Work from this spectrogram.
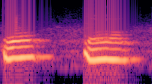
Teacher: जो साउंड मुंह है हमारा वो थोड़ा सर्कुलर हो रहा है, ठीक है। उ, ये आप जब बोलते हैं उ, तो ये सर्कुलर हो रहा है और इसमें से हवा क्या हो रहा है, पास हो रही, तो यहाँ से साउंड निकल रही है। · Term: ओष्ठ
